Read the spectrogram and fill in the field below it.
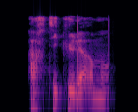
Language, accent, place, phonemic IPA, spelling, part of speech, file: French, France, Lyon, /aʁ.ti.ky.lɛʁ.mɑ̃/, articulairement, adverb, LL-Q150 (fra)-articulairement.wav
- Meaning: articularly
